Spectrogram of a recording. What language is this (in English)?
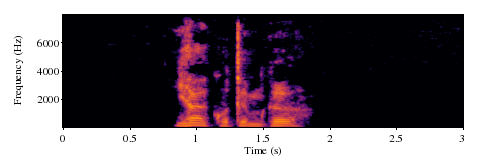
Copainalá Zoque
